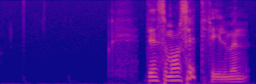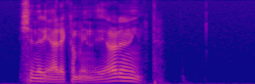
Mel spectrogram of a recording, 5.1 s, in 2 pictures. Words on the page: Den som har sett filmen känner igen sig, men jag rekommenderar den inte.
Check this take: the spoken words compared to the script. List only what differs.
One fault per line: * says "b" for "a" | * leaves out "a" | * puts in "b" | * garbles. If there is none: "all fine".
* leaves out "igen sig men"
